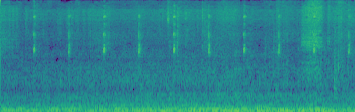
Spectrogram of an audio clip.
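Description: Steady, loud engine drone and road rumble from an older Suzuki Ertiga GL car accelerating in second gear, with faint intermittent clicks over the continuous noise.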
